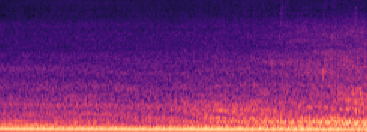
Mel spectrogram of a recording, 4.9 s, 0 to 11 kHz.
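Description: Ford Mustang GT's 5.0-litre V8 idling, a steady low exhaust rumble.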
